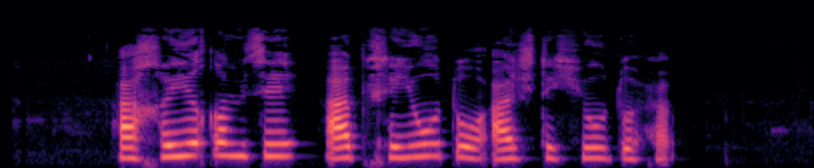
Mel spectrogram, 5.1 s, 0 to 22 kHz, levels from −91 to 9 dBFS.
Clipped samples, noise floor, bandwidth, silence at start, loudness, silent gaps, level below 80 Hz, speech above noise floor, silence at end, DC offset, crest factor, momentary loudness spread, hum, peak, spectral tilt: under 0.1%; -76 dBFS; 11 kHz; 0.75 s; -22 LUFS; none; -72 dBFS; 54 dB; 0.9 s; under 0.1%; 22 dB; 12 LU; none; -2 dBFS; -4 dB/octave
